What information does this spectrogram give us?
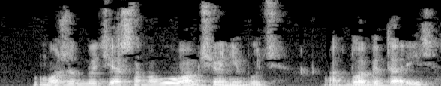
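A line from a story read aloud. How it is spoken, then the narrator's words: Calm. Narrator (Russian): сказал он спокойно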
